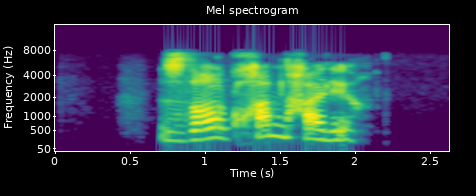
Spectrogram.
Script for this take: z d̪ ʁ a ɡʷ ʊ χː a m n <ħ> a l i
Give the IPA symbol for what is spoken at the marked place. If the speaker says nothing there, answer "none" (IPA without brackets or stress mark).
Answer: ħ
